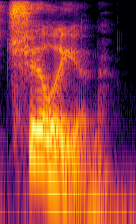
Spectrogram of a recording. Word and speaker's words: Chilean: something from Chile right maybe a sea bass from Chile or an apple from Chile its Chilean that's how it said but for whatever reason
